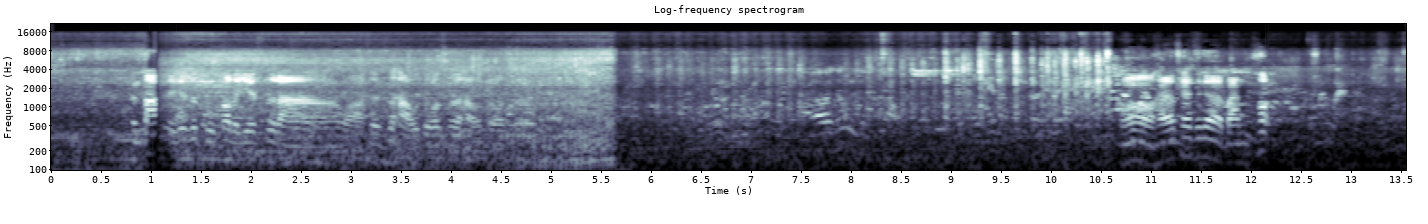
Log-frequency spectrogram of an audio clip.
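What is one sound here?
A crowd of people chatters in a busy outdoor street.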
